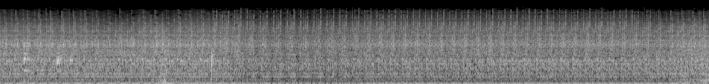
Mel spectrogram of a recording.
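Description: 1999 Chevy Malibu's 3100 V6 idling steadily with an internal knocking noise, which the owner says doesn't sound like rod knock and is trying to place in the top or bottom end.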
